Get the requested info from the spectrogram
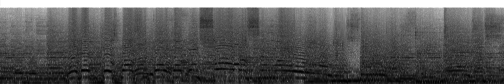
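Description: Catholic procession hymn: a voice singing a wavering melody over steady guitar accompaniment, loud and continuous.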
